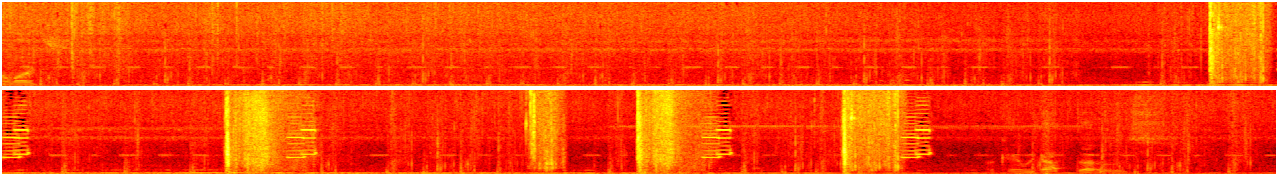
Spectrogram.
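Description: Footsteps crunch through grass and then thud on wooden boards.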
